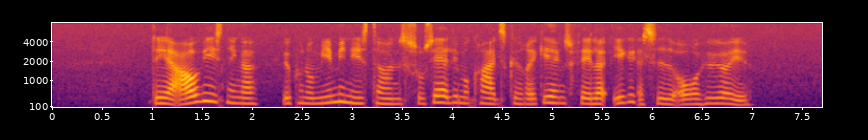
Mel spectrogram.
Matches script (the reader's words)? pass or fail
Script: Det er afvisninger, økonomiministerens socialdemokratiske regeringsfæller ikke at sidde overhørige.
pass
